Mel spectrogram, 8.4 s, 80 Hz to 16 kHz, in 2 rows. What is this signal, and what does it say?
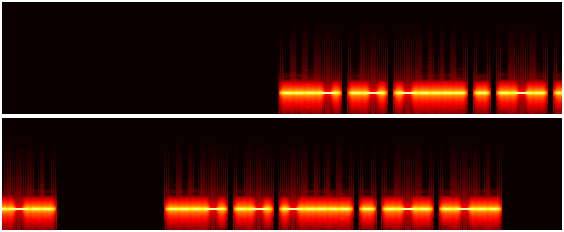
Morse code, heard as a keyed tone, about 28 wpm, 700 Hz. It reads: VA6ERL VA6ERL
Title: DXCC-100 Call Signs - 6 Characters - Repeated 2x - 28wpm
